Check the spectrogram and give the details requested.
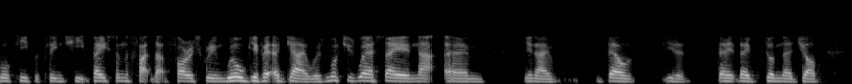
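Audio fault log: throughout AMR narrowband mobile codec: buzzy, synthetic speech, nothing above 3.8 kHz; a pulse-driven vocal-tract model starved of bits, which fits roughly 8 kbps.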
